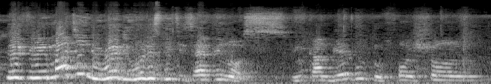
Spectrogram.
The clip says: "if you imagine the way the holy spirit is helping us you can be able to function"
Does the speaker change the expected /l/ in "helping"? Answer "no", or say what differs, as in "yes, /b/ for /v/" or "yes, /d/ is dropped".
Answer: yes, /l/ is dropped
